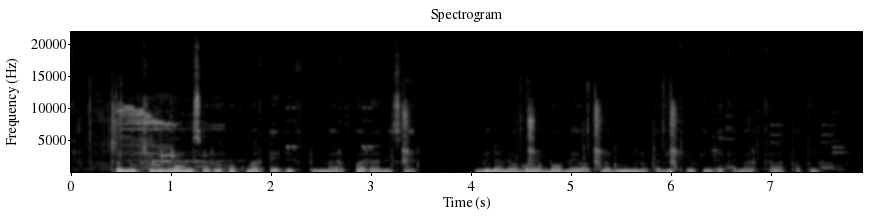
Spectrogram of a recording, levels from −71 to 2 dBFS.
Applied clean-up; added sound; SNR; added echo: none; Camera; 9 dB; none.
